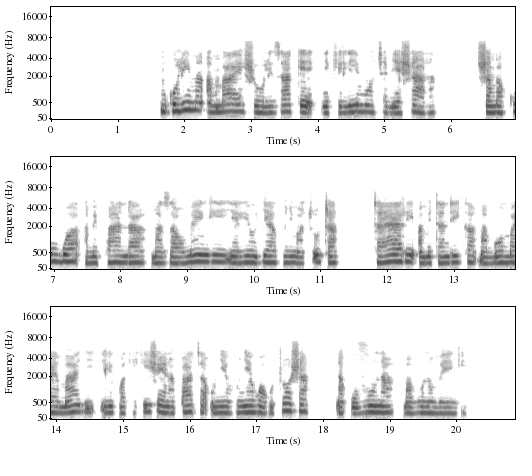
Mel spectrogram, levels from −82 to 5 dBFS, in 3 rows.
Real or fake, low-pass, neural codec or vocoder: fake; 7.2 kHz; vocoder, 44.1 kHz, 128 mel bands, Pupu-Vocoder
